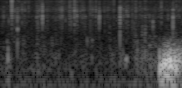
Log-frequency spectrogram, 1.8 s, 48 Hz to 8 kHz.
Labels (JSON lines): {"label": "biophony, growl", "recorder": "SoundTrap 600 or HydroMoth"}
